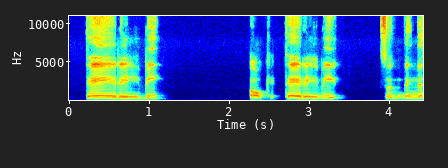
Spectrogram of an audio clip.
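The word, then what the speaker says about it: テレビ: Teribi. Terebi.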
